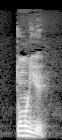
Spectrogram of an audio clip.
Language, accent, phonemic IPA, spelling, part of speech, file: French, France, /tɔ̃.ljø/, tonlieu, noun, LL-Q150 (fra)-tonlieu.wav
- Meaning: a feudal tax paid by stallholders at a fair or market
